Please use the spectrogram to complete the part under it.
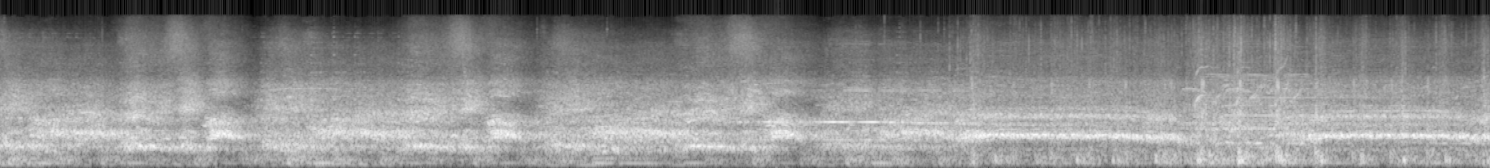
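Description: A large crowd of men chants and sings loudly in unison.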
